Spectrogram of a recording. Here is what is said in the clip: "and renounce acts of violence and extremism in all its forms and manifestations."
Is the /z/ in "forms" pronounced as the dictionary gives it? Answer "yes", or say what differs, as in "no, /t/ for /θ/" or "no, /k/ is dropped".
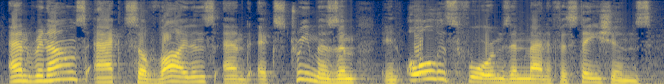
yes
